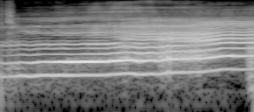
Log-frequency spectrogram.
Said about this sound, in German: Ich habe jetzt gedacht, sie weinen, weil es so schön. Ja, es war ja auch. Es aber, war ja auch zu weinen.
